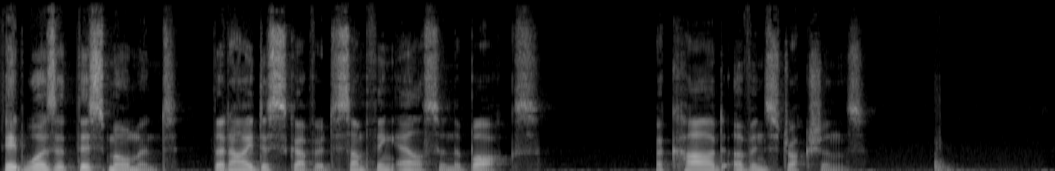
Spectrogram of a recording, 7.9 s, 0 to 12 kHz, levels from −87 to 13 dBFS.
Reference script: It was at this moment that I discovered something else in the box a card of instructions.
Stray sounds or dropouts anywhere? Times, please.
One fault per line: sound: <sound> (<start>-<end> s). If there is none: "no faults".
sound: thud (7.0-7.7 s)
